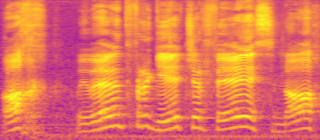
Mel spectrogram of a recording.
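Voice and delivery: put-on Scottish accent. Gamer echoing the game's beggar in a Scottish accent. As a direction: ham up a Scottish beggar's thanks, drawing it out. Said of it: "we'd have an accent like this".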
